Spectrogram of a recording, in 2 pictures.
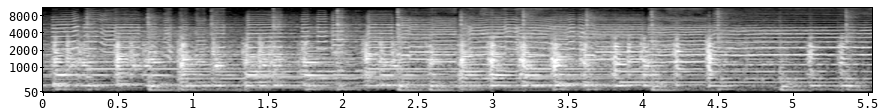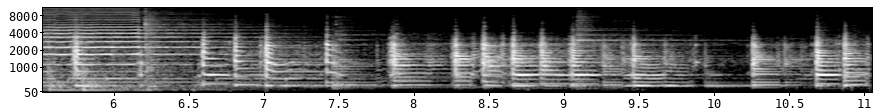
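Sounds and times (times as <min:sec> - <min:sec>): plucked string instrument: 0:00.0 - 0:11.0.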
